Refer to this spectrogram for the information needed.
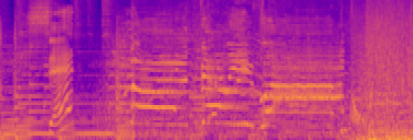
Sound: both screaming

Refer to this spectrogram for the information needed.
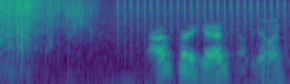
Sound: water sloshing; counter ticking

